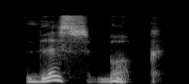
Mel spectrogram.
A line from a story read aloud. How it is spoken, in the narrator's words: said in a low voice, tenderly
